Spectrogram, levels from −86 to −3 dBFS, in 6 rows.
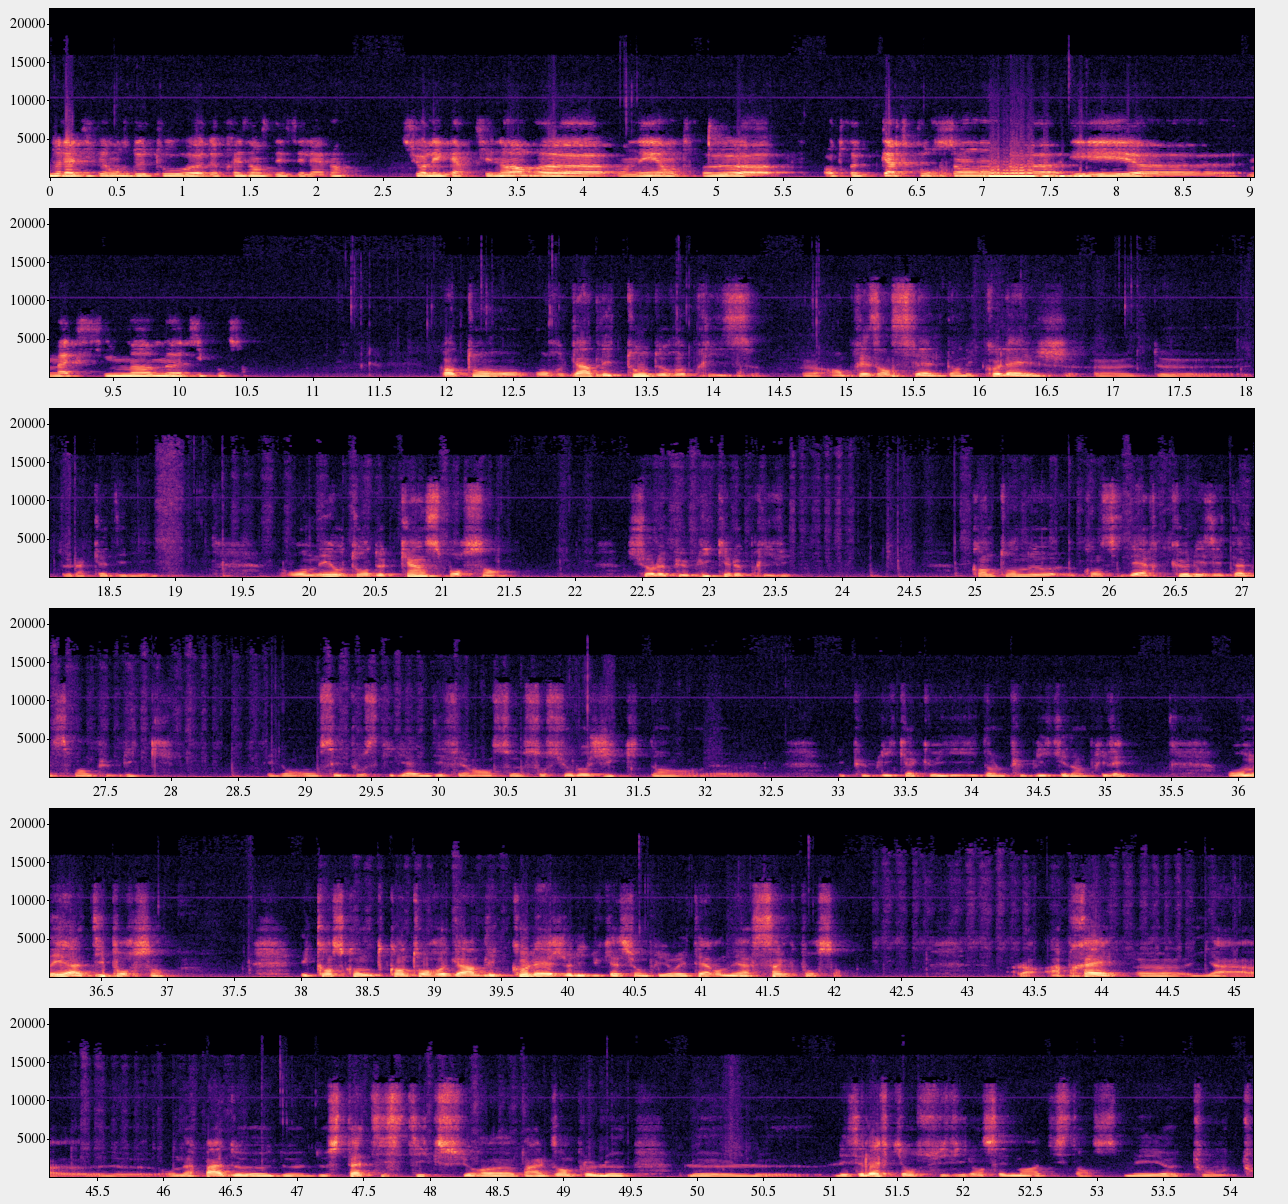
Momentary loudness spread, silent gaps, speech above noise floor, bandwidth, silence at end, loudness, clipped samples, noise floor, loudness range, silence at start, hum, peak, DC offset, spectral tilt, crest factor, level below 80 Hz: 17 LU; none; 32 dB; 13 kHz; 0 s; -16 LUFS; under 0.1%; -47 dBFS; 12 LU; 0 s; none; 0 dBFS; under 0.1%; -6.5 dB/octave; 16 dB; -46 dBFS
